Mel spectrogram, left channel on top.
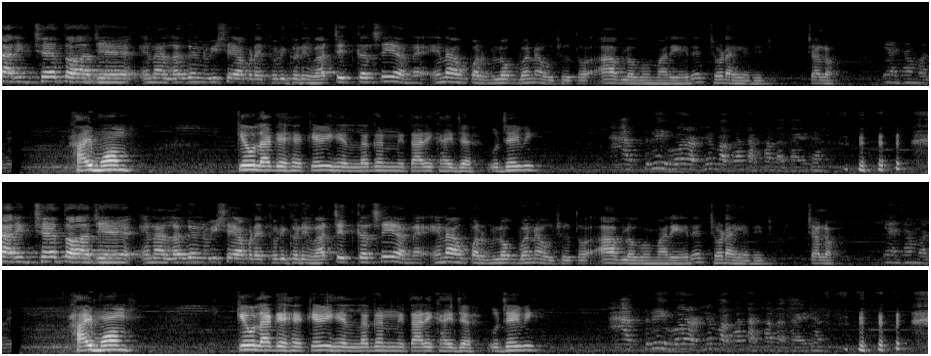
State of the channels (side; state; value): both; normal; correlation 0.73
